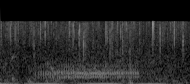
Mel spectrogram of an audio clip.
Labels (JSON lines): {"label": "biophony, croak", "recorder": "SoundTrap 500"}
